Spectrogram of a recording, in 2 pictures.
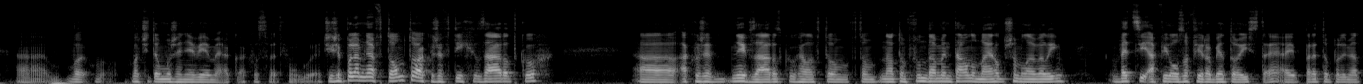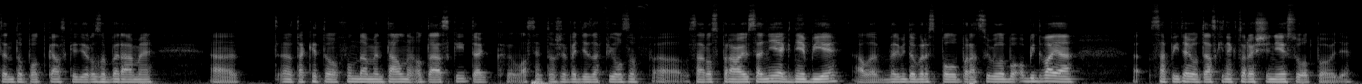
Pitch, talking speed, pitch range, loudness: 120 Hz, 170 wpm, 115-130 Hz, -29 LUFS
